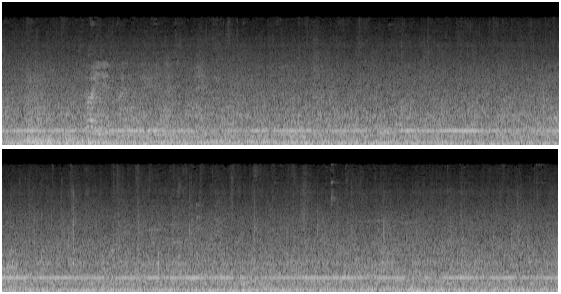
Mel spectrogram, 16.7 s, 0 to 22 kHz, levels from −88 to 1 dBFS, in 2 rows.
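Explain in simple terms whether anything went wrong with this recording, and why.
Nothing went wrong with this recording; no technical faults can be heard in it. The sounds come through steadily, with no dropouts, breaks or glitches at any point.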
